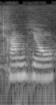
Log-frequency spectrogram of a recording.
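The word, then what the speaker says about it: Kam Heong: This is Kam Kyung Prawns. Oh, I love that you pronounced it very correctly.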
